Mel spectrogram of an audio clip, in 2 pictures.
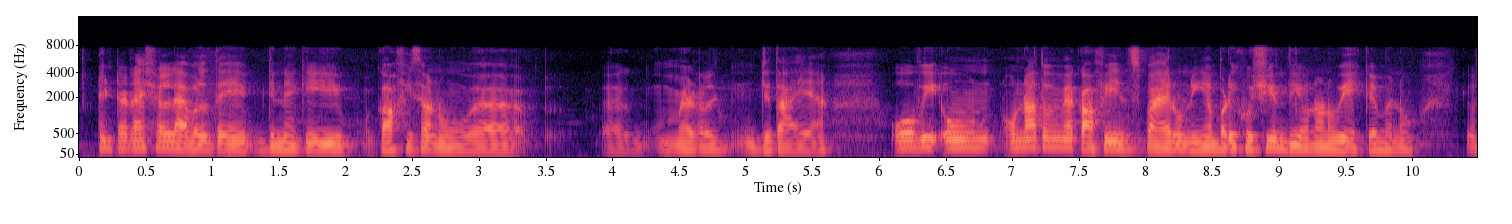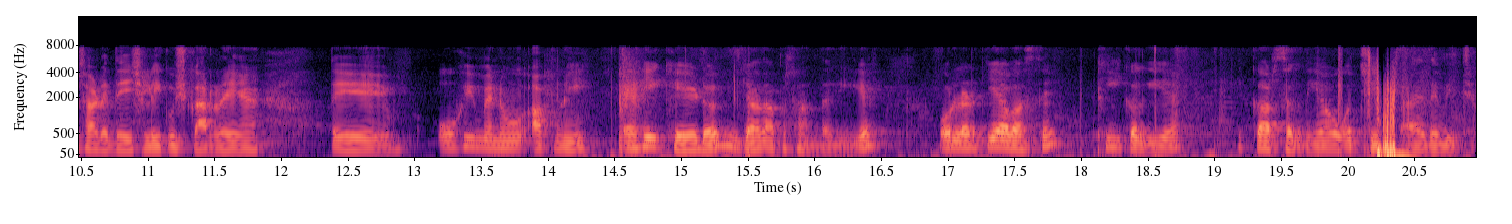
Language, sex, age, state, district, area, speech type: Punjabi, female, 45-60, Punjab, Amritsar, urban, spontaneous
